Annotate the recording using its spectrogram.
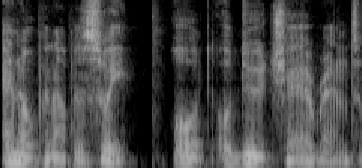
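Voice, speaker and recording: A man with an English accent speaks at a moderate pace. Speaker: salon owner coach. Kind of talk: casual chat.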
